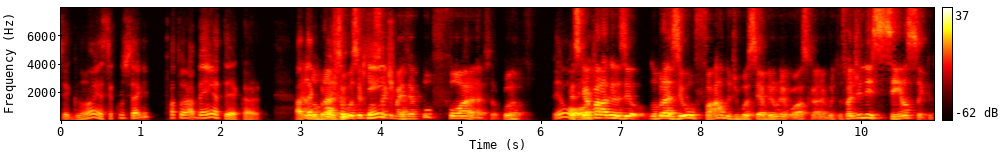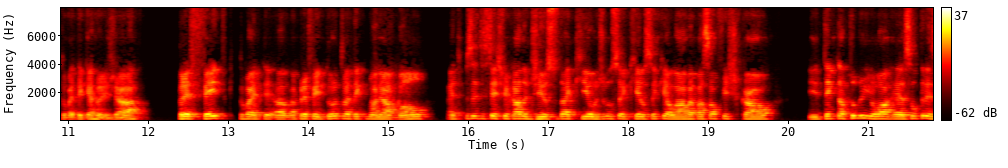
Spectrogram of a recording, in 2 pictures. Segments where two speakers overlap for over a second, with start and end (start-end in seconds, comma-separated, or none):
3.0-4.4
